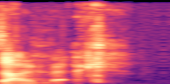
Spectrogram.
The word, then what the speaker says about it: Steinbeck: Can't say his name now. – Steinbeck. – Steinbeck, everybody. It's Steinbeck.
